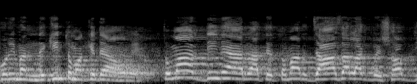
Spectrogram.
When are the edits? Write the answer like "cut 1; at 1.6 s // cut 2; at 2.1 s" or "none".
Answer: cut 1; at 1.5 s

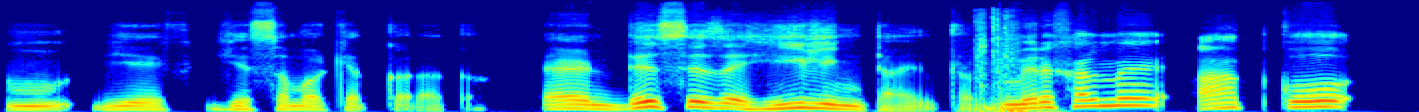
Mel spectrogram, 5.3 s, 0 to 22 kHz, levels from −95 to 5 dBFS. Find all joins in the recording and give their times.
cut 1; at 3.7 s

